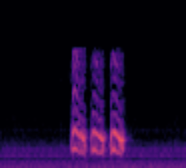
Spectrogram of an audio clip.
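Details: Cucak ranting fighting song for training contest birds: three quick, bright, slightly slurred notes in rapid succession.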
